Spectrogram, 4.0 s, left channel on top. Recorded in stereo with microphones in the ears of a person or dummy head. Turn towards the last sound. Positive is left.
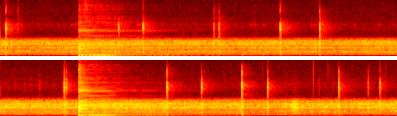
turn(degrees=-35)  # may be behind; listen again after turning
